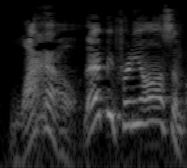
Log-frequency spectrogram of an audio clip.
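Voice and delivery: fast and pitched high; excited. Real, not acted. Hearing about recording sunglasses, blurting excitedly. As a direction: blurt it out thrilled.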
